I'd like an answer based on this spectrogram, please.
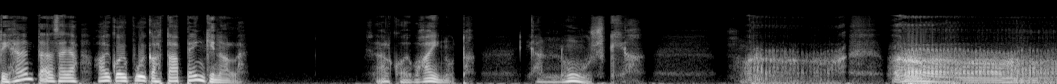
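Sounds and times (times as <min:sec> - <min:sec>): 
speech: 0:00.0 - 0:02.5, 0:03.7 - 0:06.5, 0:07.3 - 0:10.2
dog growling: 0:07.4 - 0:10.5.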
